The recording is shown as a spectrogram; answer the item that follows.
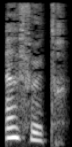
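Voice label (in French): "un feutre", French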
